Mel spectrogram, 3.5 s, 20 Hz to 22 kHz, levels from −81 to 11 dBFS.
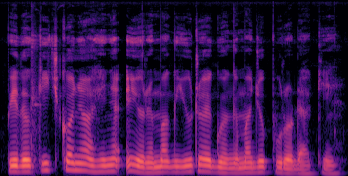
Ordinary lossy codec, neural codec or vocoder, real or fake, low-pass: none; none; real; none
